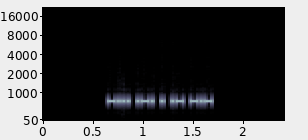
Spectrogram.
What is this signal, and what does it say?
Morse code, heard as a keyed tone, about 53 wpm, 700 Hz. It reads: BREAK
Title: Sentences from Top 900 Words - New Word Drill - 50wpm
